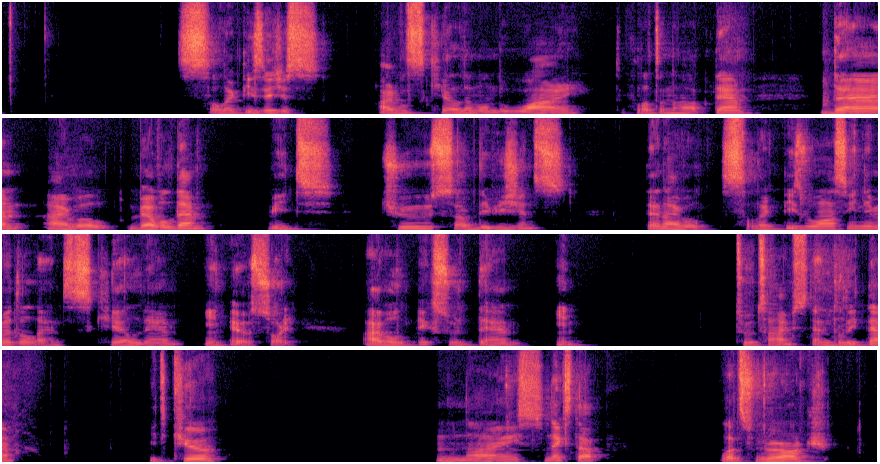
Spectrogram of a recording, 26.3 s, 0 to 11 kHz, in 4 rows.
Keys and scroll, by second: 2.6 t, 5.5 m, 5.9 s, 10.6 3, 11.3 u, 11.7 l, 12.7 d, 15.2 ctrl+z, 19.4 Delete, 20.4 q, 25.7 q, 26.1 3.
